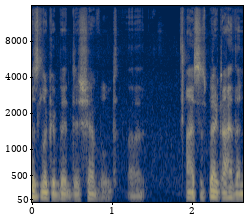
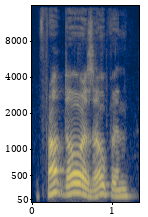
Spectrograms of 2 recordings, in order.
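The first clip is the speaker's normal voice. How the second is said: alarmed shout; 8 semitones higher, 12 dB louder than usual. Acted. Alarmed in-character warning.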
